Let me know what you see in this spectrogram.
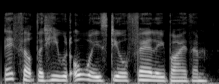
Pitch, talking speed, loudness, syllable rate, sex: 185 Hz, 275 wpm, -14 LUFS, 5.7 syllables/s, female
